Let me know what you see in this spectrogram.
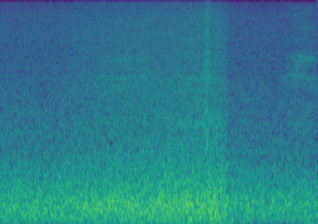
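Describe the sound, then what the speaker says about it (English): Ocean surf surges onto a beach during Hurricane Ian, a steady, close, rushing roar mixed with gusty wind buffeting the microphone, with no voices. "the ocean's coming right up to here"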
